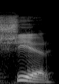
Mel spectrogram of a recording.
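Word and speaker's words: شیر: Iran, how do you say lion in far lion in far? I think it's sheer.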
